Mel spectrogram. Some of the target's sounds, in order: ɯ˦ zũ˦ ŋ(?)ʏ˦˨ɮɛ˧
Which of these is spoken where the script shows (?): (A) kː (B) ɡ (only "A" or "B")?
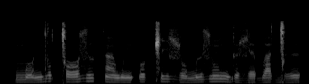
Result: B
